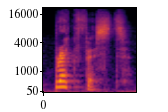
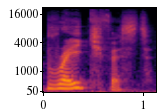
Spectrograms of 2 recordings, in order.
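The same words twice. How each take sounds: First: The first vowel is a short 'e' sound. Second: The first vowel is a long 'a' sound. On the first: The speaker calls it right. "We need to make the sound E instead of A. So we say breakfast" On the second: The speaker calls it wrong. "not breakfast. I hear generally break"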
